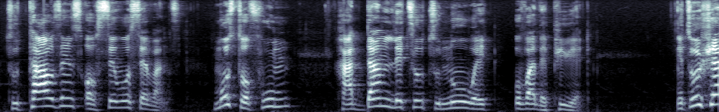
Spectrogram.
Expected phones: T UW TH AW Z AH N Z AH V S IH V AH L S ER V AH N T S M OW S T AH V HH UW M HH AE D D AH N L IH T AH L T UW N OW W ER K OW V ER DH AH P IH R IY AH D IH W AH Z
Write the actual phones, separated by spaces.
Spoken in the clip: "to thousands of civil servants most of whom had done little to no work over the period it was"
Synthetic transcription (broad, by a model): T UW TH AW Z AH N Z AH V S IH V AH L S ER V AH N T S M OW S T AH V HH UW M HH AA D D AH N L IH T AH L T UW N OW W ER OW V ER DH AH P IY R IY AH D IH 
